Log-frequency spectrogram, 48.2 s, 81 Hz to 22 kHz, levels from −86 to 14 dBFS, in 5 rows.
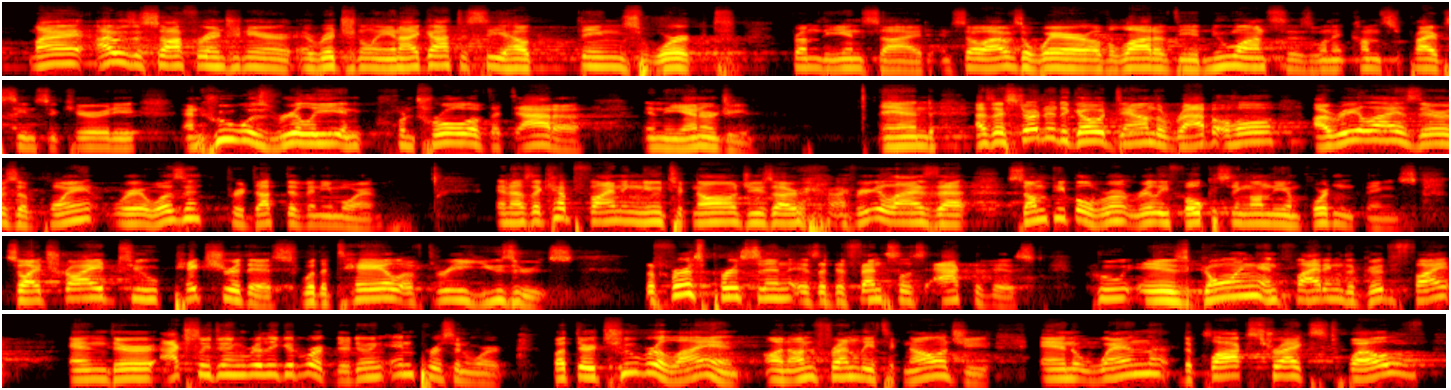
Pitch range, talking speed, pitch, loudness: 155-200 Hz, 175 wpm, 175 Hz, -19 LUFS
